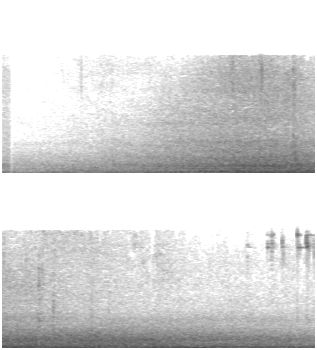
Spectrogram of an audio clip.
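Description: Street traffic: car tyre and engine noise that swells over the first two seconds, with a steady low engine hum, then holds steady.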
